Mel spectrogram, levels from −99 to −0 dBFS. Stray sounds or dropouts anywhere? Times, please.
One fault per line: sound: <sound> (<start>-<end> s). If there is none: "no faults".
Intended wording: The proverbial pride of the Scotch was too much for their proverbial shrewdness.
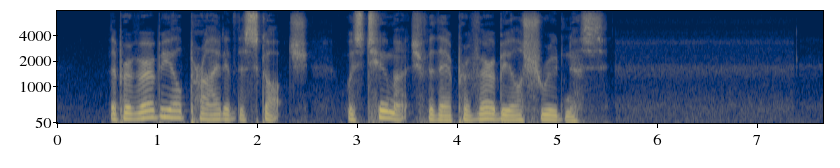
no faults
